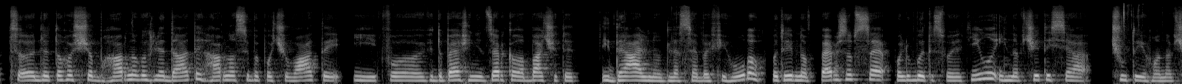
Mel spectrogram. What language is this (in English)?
Ukrainian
